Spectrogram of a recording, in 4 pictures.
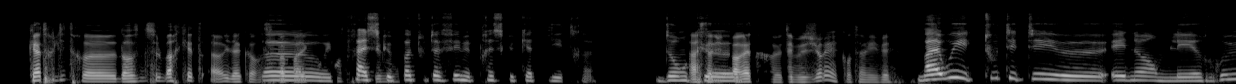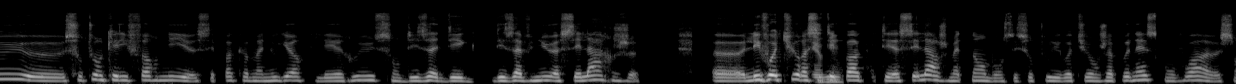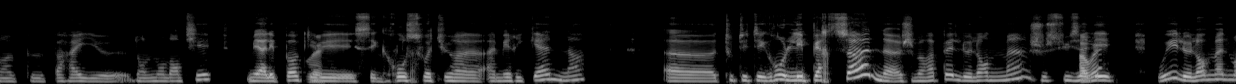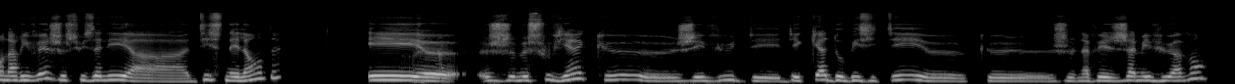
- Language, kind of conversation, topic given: French, podcast, Qu’est-ce qui te fait parfois te sentir entre deux cultures ?
- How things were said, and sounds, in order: stressed: "quatre"; tapping; other background noise; stressed: "personnes"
